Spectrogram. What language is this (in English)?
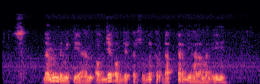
Indonesian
